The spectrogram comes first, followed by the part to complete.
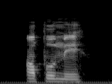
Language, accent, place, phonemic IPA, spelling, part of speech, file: French, France, Lyon, /ɑ̃.po.me/, empaumer, verb, LL-Q150 (fra)-empaumer.wav
- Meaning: to grasp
